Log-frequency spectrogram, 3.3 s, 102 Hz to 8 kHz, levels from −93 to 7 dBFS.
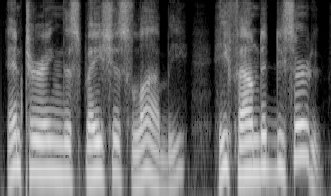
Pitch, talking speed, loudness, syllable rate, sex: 165 Hz, 145 wpm, -16 LUFS, 4.7 syllables/s, male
